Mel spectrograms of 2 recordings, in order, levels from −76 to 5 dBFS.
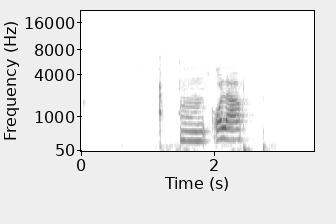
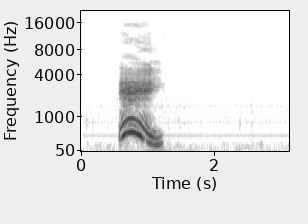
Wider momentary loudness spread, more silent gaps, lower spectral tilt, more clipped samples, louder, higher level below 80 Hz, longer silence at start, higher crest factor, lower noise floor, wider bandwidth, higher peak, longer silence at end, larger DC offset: second, 15 LU vs 18 LU; neither; second, -1 dB/octave vs -5 dB/octave; neither; second, -37 LUFS vs -20 LUFS; about the same, -66 dBFS vs -64 dBFS; first, 1.15 s vs 0.55 s; about the same, 20 dB vs 20 dB; about the same, -63 dBFS vs -62 dBFS; second, 7.2 kHz vs 16.5 kHz; second, -20 dBFS vs -6 dBFS; second, 0.75 s vs 1.9 s; neither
